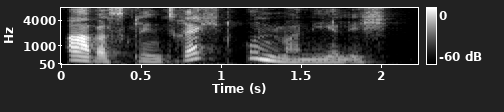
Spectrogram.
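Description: A cheerful, self-assured starling, as a woman reader voices him in a storybook. He talks in a breezy, lightly lecturing way. The voice sits somewhat low. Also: big pitch swings, normal speed, fairly bright tone, exaggerated voice. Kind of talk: storybook character voice.

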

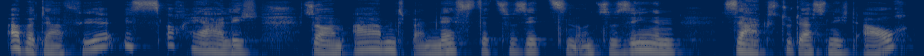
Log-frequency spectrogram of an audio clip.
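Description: Woman playing a cheery chatty starling, bit of a know-it-all, lowish voice. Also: animated, unhurried, a little mellow. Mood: breezy. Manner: breezy, lecturing, light. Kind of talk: storybook character voice.

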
